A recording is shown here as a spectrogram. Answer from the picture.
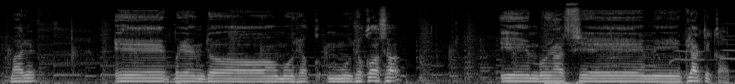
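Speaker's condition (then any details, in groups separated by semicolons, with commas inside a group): Down syndrome; agrammatical wording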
